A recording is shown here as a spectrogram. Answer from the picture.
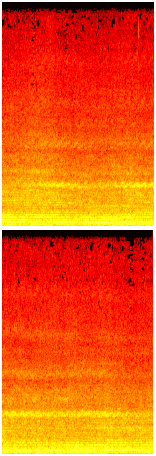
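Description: Passenger train running at the platform: a steady rumble of wheels on rail with a high whine held throughout.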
